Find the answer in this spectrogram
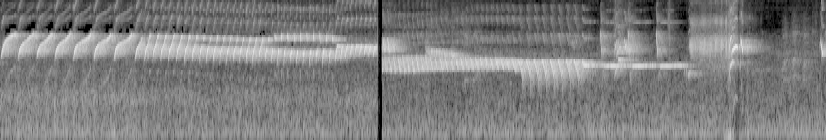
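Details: Canary singing a fast run of repeated high chirping notes that merge into a long, even trill, then an abrupt switch to a lower rolling trill that steps down, ending in a brief pause.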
